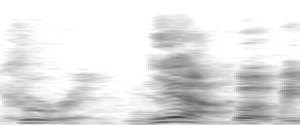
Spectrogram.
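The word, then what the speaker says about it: Kuririn: Because just like Krillin's name is spelled like Kurirn. But his name is actually Kurin. Yeah. But we call him Krillin.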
